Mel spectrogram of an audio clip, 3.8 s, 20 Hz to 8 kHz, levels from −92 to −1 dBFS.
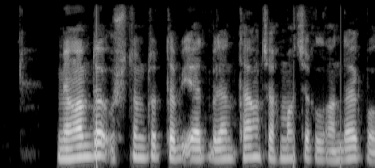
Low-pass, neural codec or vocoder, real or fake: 7.2 kHz; none; real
